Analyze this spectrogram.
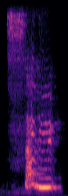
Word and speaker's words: salut: of the word that we don't pronounce. Okay? Then we just say salut. Salut. Yeah, don't salut. Salut. Yes, don't pronounce the T.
